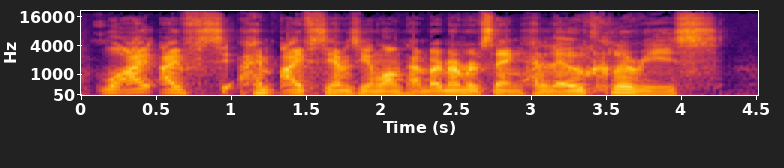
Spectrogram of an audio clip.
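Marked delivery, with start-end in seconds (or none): 3.0-4.3 put-on creepy villain voice. Quoting a remembered movie line, creepy Hannibal Lecter voice. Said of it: "real fucking creepy".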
